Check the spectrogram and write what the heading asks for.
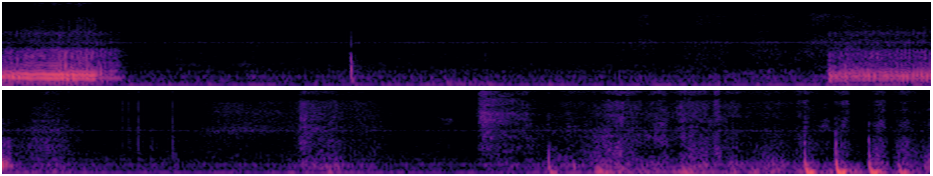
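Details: Chihuahua puppy asleep, two short rasping snores several seconds apart, then rustling and handling noise: snoring.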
